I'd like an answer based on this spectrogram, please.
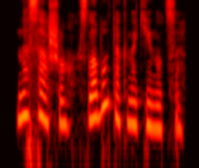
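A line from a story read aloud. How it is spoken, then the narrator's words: Calm question. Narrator (Russian): спокойно спросила Егора Алиса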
